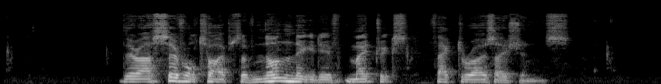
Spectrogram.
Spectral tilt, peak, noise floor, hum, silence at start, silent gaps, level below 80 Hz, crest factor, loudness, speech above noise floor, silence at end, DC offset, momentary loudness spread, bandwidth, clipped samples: -6 dB/octave; -4 dBFS; -67 dBFS; none; 1.2 s; none; -54 dBFS; 18 dB; -23 LUFS; 45 dB; 0.95 s; under 0.1%; 15 LU; 11.5 kHz; under 0.1%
